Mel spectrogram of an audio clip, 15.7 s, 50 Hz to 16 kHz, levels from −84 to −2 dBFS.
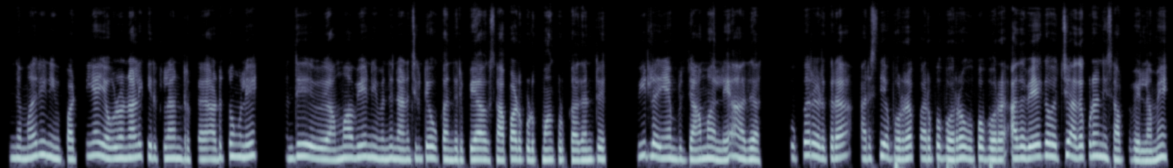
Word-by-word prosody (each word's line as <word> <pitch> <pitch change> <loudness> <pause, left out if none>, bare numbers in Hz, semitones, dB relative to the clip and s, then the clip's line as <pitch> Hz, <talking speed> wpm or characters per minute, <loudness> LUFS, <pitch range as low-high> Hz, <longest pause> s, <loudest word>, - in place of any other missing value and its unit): இந்த 205 0 -1
மாதிரி 240 +5 0
நீ - - +1 0.2
பட்டினியா 240 +7 -3
எவ்வளோ 205 +1 +2
நாளைக்கு 225 +1 0
இருக்கலாம்ன்னு 205 0 -1
இருக்க? 190 +1 -6 0.2
அடுத்தவங்களே 230 +3 0 0.5
வந்து 200 +4 -1 0.5
அம்மாவையே 215 +3 +1
நீ 220 - +1
வந்து 195 +2 +1
நெனைச்சுக்கிட்டே 190 +3 -1
உட்காந்துருப்பியா? 185 0 0
அது 175 - -3
சாப்பாடு 185 +1 +2
குடுக்குமா 185 0 0
குடுக்காதான்ட்டு? 180 +1 0 0.5
வீட்ல 245 0 -1
ஏன் 210 - +1
இப்படி 190 -1 -2
ஜாமான் 195 +2 +2
இல்லையா? 180 +4 0
அத 190 -1 0 0.5
குக்கர் 245 +5 -1
எடுக்குற, 205 0 0 0.3
அரிசிய 205 +4 -1
போடுற, 190 +1 +2 0.2
பருப்ப 200 +2 -1
போடுற, 190 +1 +3
உப்ப 195 +2 +1
போடுற 185 -1 +3 0.2
அத 205 +1 +2
வேக 230 +2 +2
வச்சு 225 +5 -1
அதக்கூட 220 +3 0
நீ - - +1
சாப்பிட்டு 185 0 -2
போயிரலாமே. 170 +4 +1
200 Hz, 155 wpm, -22 LUFS, 185-215 Hz, 0.5 s, போடுற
